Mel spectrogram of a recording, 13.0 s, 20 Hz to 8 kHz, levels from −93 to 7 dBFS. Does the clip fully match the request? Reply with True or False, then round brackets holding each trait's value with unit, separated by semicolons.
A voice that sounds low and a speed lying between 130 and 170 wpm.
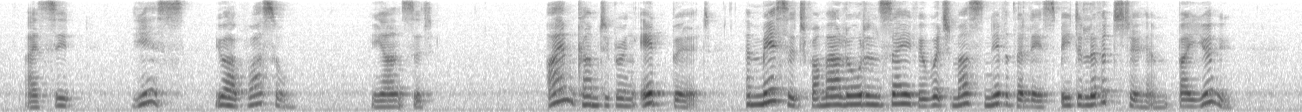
False (220 Hz; 140 wpm)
